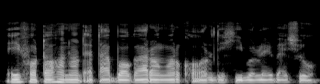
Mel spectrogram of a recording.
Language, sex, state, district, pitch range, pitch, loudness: Assamese, male, Assam, Kamrup Metropolitan, 105-110 Hz, 105 Hz, -17 LUFS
